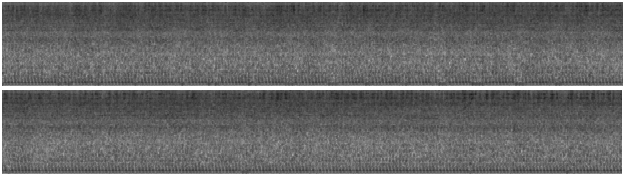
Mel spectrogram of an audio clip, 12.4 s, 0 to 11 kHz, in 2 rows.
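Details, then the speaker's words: Craftsman 536.881651 snow blower, Briggs & Stratton 12A113 type 0350-E1 built 2005, heavily primed and on choke: fast, steady beat with occasional stutters in the firing. Rough running. "Okay, so at this point, it does run. It's not a real happy run, but it does run very well for what it came"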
